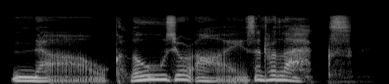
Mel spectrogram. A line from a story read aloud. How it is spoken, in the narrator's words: Helen said in a low, soothing tone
